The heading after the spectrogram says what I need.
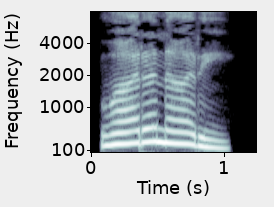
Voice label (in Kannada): "ವಾರನಾರಿ", Kannada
